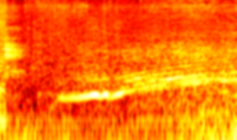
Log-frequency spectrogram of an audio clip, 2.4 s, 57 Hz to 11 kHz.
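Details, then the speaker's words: Super73-Z1 e-bike hub motor after fixing freewheel squeal and clunking: smooth hum rising in pitch as the wheel spins up, no clunks or knocks; normal hub motor hum. "oh my gosh right away listen to that no noise it's just humming it's beautiful now listen noise check it out that's how it should sound"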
